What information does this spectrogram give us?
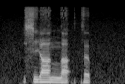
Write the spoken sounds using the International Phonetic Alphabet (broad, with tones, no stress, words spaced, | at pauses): sja˧n̪a˨ʔt̪ə˨p̚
